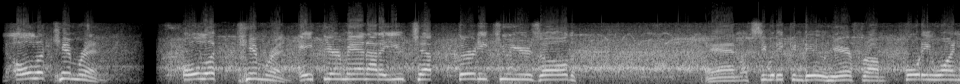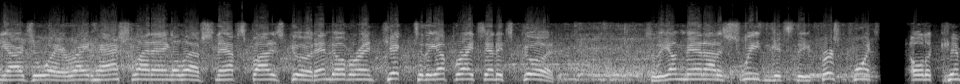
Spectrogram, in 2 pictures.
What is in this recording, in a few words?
English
